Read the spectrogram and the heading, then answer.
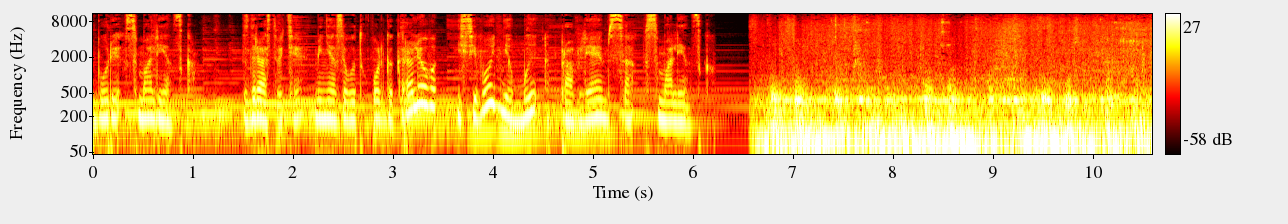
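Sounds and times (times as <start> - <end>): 
speech: 0.0 - 6.2
electric commuter train rolling along the rails: 6.6 - 10.5.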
